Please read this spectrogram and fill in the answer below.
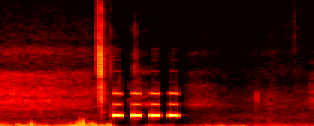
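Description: Four quick, identical electronic warning beeps about a second in, each a short steady tone, preceded by a sharp click.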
